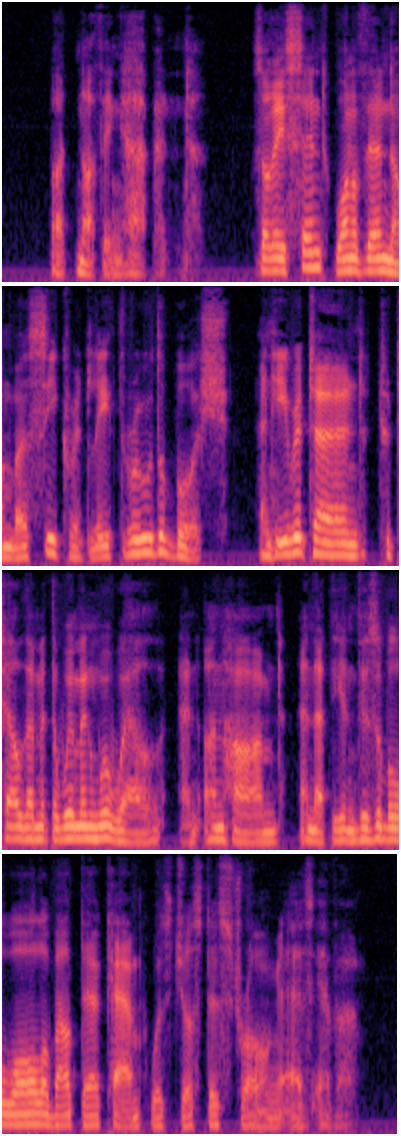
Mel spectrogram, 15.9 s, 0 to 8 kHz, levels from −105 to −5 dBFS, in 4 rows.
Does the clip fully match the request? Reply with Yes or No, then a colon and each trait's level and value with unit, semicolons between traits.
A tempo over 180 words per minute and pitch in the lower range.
No: average, 155 wpm; low, 115 Hz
